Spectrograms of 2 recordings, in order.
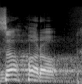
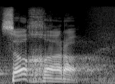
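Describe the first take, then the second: First: The middle consonant is a plain h. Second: The middle consonant is a harsh kh. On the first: The speaker calls it wrong. "Bukan sohoro" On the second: The speaker calls it right. "Kha ya"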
